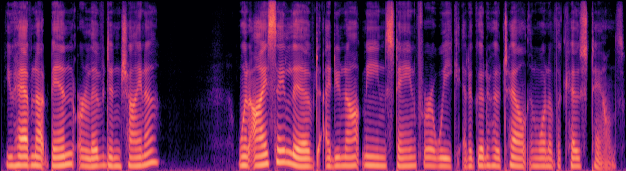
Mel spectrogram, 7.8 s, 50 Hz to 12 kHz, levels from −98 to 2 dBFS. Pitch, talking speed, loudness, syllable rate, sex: 165 Hz, 230 wpm, -21 LUFS, 5.3 syllables/s, female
